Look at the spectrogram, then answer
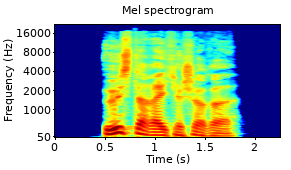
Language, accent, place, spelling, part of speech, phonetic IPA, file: German, Germany, Berlin, österreichischere, adjective, [ˈøːstəʁaɪ̯çɪʃəʁə], De-österreichischere.ogg
- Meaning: inflection of österreichisch: 1. strong/mixed nominative/accusative feminine singular comparative degree 2. strong nominative/accusative plural comparative degree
